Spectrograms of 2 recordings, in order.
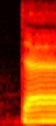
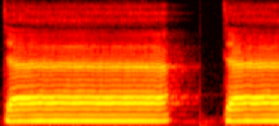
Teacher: জিহ্বার আগা সামনের উপরের 2 দাঁতের গোড়ার সঙ্গে লাগিয়ে উচ্চারিত হয়।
